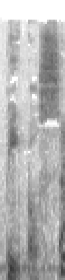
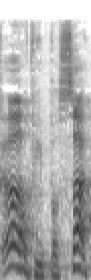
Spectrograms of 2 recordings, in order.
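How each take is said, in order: First: It is said flatly, with no joy. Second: It is said cheerfully, with a smile.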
